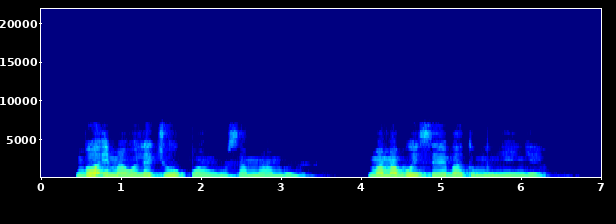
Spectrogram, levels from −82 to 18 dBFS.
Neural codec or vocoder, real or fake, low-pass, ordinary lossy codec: codec, 16 kHz in and 24 kHz out, 1 kbps, XY-Tokenizer; fake; 7.2 kHz; Opus, 24 kbps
